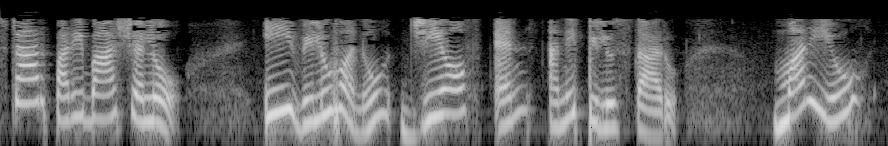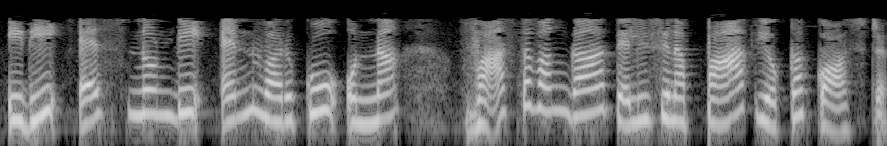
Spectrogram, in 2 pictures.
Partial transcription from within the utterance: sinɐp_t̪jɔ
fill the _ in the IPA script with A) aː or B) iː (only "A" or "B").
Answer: A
